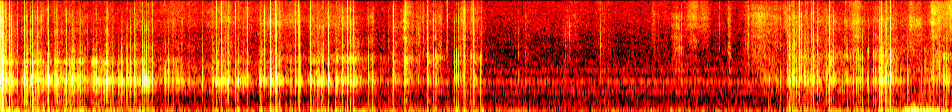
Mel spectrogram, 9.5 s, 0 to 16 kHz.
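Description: Long painted fingernails of both hands scratch across the front of an upright, roughly A5 hardcover diamond painting notebook whose cover is set with small faceted resin rhinestones. Dense, crunchy, clicking scratches fill the first few seconds, then drop to a quiet stretch with only a faint steady tone. The scratching picks back up at the end.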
